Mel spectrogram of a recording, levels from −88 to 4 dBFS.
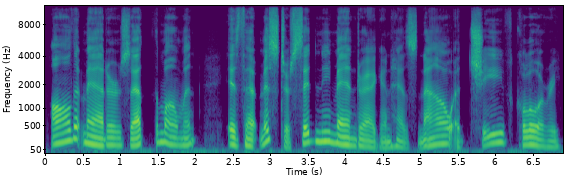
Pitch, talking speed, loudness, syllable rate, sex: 135 Hz, 130 wpm, -19 LUFS, 3.7 syllables/s, female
